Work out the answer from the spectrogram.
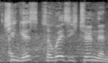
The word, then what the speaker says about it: Chinggis: Now, is it pronounced Genghis or Genghis? Chinggis. Genghis. I was just speaking for the Australian audience, but Chinggis.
